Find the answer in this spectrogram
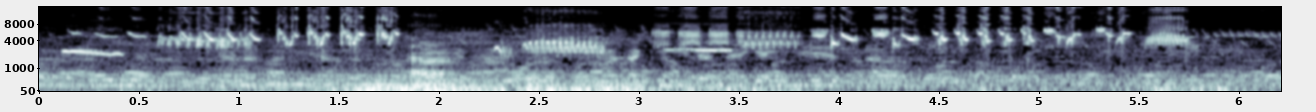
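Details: Mashhadi jal bird from Iran singing in Kabul, Afghanistan: a brief whistle, then clusters of high, rapid chirps and trills separated by short pauses, over background rumble, scraping noise and human speech.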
